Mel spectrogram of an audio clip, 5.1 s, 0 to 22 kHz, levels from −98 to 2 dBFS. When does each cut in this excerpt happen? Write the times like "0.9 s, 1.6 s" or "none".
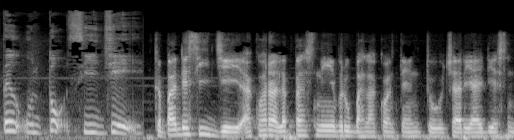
none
